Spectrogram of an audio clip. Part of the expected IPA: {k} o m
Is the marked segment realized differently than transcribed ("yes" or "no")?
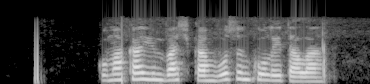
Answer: no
